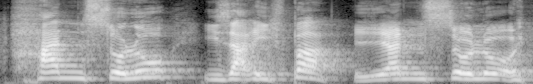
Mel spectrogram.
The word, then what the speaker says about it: Han Solo: Yann Solo. That is still what he's called. That, I mean, that's just hilarious. Because they can't pronounce the H. French people can't do the H. Han Solo, ils arrivent pas.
